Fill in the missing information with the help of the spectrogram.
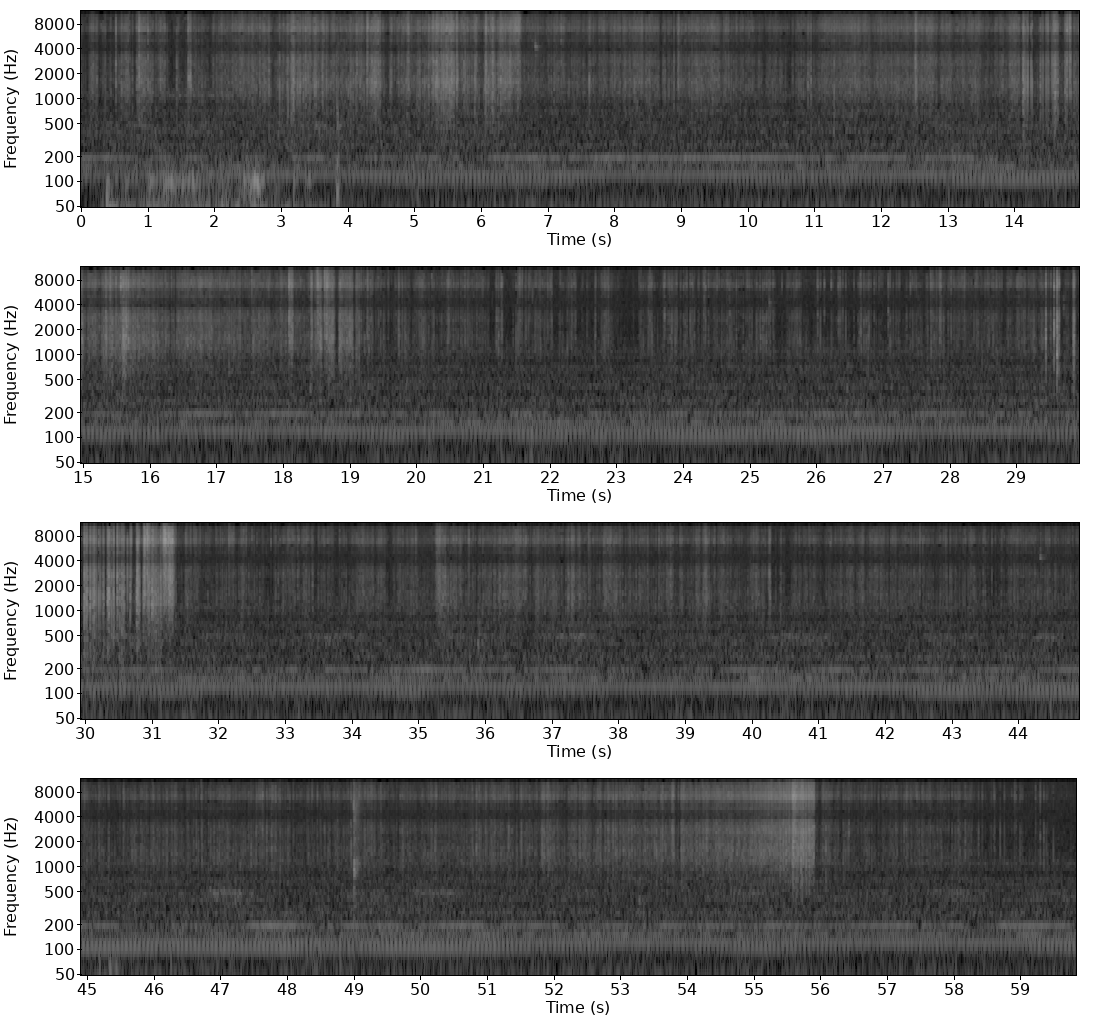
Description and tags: My headphones started to screw themselves over while I was going for a walk with them and it started pouring in the middle of my walk. Which made my headphones pretty much unusable and it seemed to make this strange static noise even when turned off. It was actually kinda creepy but I did realise that this would make for a good sound for a videogame or movie that needs static of some kind. It's just too bad my headphones don't work anymore.
It would be appreciated if you did though!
